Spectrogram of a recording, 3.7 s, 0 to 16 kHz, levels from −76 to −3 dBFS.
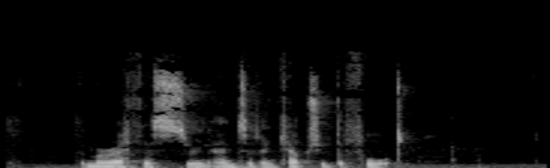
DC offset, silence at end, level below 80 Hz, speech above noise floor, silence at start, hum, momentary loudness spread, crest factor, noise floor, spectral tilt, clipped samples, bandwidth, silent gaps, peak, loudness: under 0.1%; 0.45 s; -54 dBFS; 28 dB; 0.5 s; none; 9 LU; 20 dB; -55 dBFS; -4.5 dB/octave; under 0.1%; 11.5 kHz; none; -10 dBFS; -27 LUFS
